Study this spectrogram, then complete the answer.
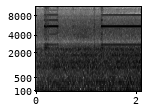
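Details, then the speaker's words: Fiat Panda 4x4 1.2 8V radiator fan wiring continuity test, beep only when earthed to the post, not the body; thin high beep cuts in, drops out, then holds over hum; marginal connection needing exact placement. "it's not a wonderful connection I have to be exactly precise"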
